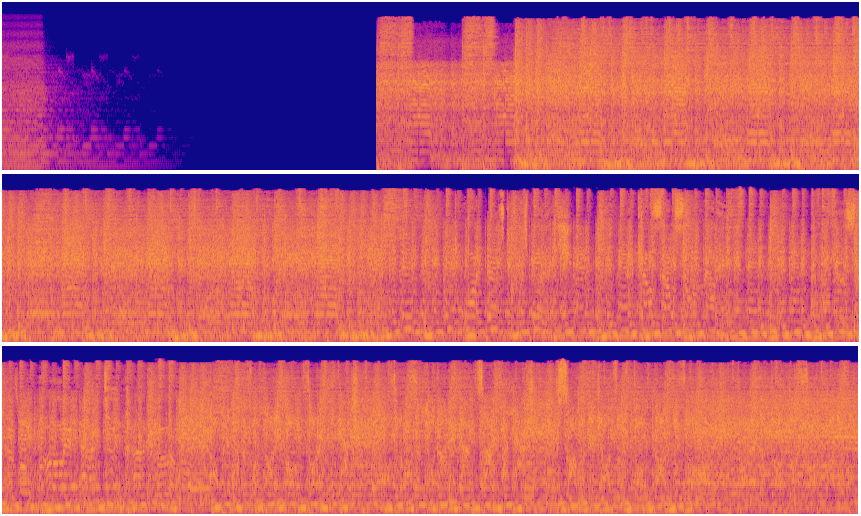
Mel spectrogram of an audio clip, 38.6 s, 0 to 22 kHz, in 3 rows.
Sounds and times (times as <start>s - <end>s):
Bass guitar: 0.0s - 2.0s, 5.6s - 38.5s.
